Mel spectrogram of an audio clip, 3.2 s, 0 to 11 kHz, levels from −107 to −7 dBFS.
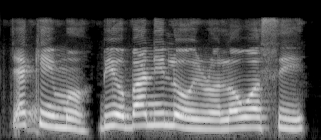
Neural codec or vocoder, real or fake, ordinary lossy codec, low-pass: none; real; none; 7.2 kHz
